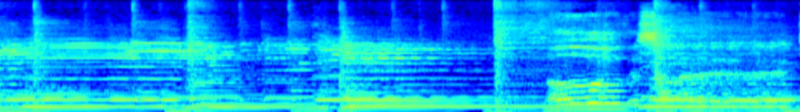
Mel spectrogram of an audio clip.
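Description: Celtic folk band playing live: fiddle over electric and acoustic guitars, bass guitar and drum kit, the notes held and changing about once a second.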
